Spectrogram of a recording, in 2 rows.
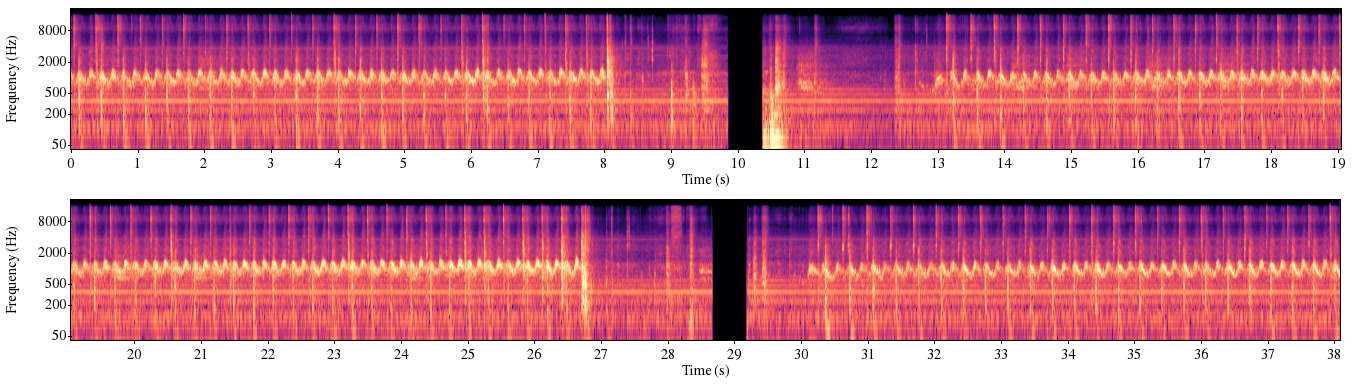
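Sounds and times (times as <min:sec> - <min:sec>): jump rope whirring and striking: 0:00.0 - 0:09.3, 0:12.4 - 0:27.4, 0:29.2 - 0:38.0.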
